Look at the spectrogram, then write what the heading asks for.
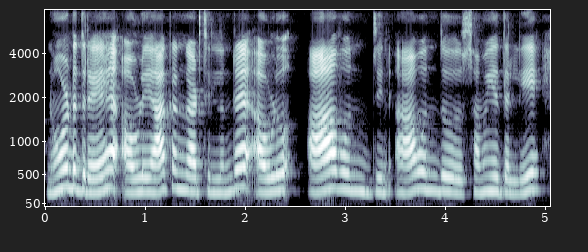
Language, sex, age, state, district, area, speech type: Kannada, female, 30-45, Karnataka, Mandya, rural, spontaneous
